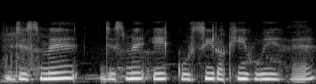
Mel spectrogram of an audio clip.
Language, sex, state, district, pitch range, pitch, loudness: Hindi, female, Madhya Pradesh, Bhopal, 245-270 Hz, 255 Hz, -13 LUFS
